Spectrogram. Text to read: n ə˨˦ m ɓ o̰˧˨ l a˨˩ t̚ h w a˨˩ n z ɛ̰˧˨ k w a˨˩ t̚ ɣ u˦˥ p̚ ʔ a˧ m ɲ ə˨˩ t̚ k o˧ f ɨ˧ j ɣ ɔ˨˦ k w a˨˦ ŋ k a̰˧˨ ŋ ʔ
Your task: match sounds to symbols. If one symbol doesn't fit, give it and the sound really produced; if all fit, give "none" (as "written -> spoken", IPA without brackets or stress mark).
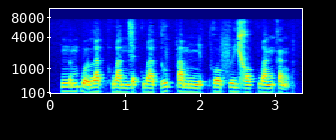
none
